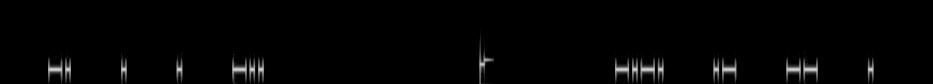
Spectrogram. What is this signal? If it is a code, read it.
Morse code, heard as a keyed tone, about 28 wpm, spaced as for 13 wpm, 700 Hz. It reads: NEED CAME
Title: 4x Character Spacing - Top 300 Words - 28wpm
